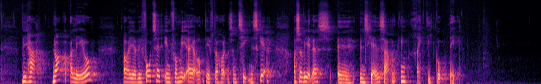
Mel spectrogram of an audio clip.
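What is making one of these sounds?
A middle-aged woman speaks calmly and clearly into a close microphone.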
